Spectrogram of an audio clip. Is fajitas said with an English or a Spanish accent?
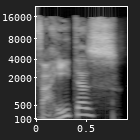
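Spanish. It is said with an exaggerated Spanish accent. The speaker is trying to sound authentic. "try to roll R's when it's not natural"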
